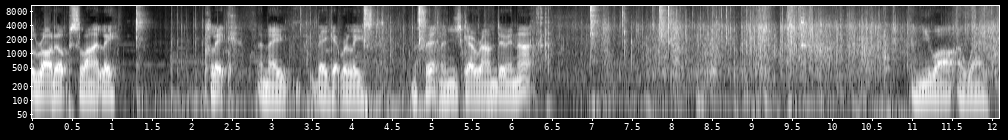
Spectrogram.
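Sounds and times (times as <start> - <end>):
fabric rustling: 1.6 - 12.0.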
